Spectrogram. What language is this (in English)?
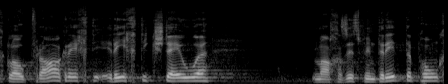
Swiss German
